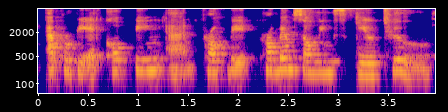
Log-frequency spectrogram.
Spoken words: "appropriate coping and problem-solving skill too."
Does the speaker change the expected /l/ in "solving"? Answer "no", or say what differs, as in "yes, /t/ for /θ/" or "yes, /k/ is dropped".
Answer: no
